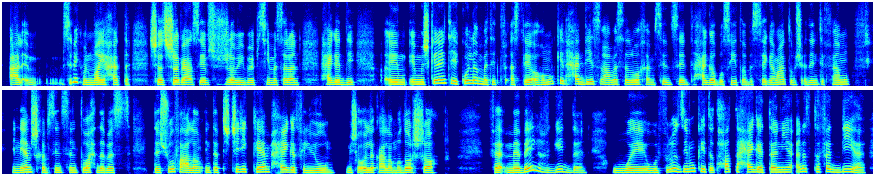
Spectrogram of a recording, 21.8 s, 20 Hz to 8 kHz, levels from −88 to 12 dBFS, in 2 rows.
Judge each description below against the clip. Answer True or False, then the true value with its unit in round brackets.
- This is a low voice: False (195 Hz)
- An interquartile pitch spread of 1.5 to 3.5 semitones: True (3.1 semitones)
